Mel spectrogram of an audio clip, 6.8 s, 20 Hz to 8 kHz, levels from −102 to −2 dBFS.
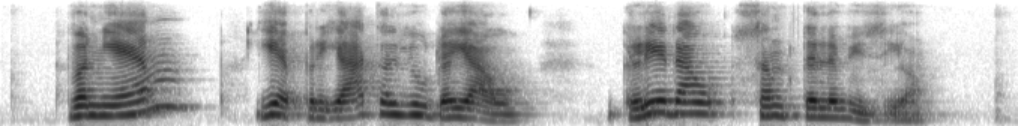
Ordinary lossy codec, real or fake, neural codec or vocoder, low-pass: Opus, 24 kbps; real; none; 7.2 kHz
